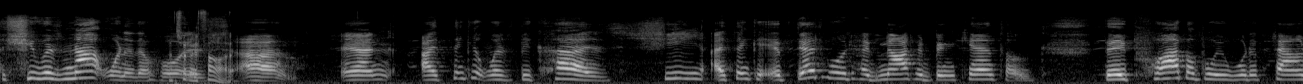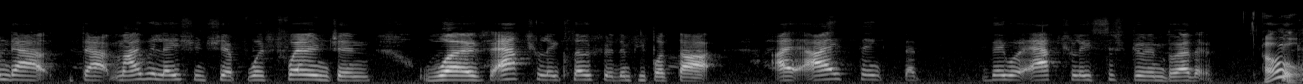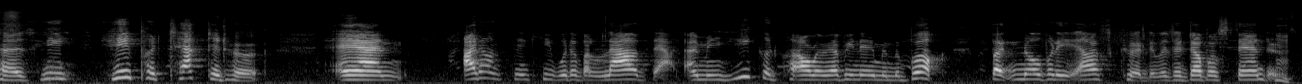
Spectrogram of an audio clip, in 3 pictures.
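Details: Adult woman with cerebral palsy from birth, speaking in a real 2013 interview; dysarthria (cerebral palsy).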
